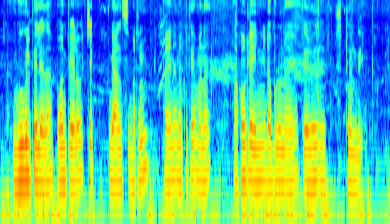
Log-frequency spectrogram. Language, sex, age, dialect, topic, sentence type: Telugu, male, 25-30, Central/Coastal, banking, statement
